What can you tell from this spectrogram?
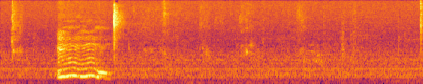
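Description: A woman makes a short hummed 'mmm' about a second in while eating French fries, followed by a sharp click; faint clicks of chewing and mouth sounds run through the rest.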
